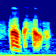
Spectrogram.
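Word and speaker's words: forecastle: ship, but it's pronounced folks. Why is that? Try pronouncing it like an English sailor with no formal education.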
